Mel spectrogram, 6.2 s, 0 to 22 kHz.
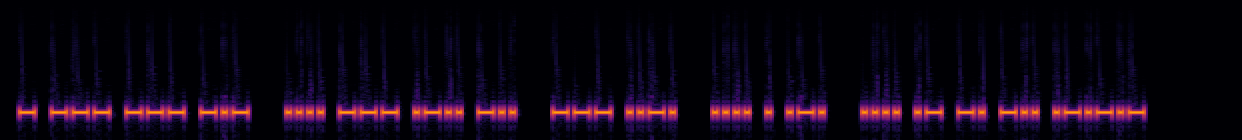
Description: Morse code, heard as a keyed tone, about 41 wpm, 700 Hz. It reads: TOOK HOLD OF HER HAND.
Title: Sentences from Top 1000 Words - Review Part 2 - 45wpm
